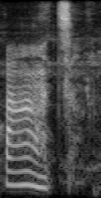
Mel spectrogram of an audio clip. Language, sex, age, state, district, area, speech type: Nepali, female, 45-60, West Bengal, Jalpaiguri, urban, read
